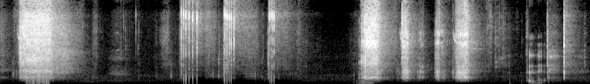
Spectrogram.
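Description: A power drill driver tightens and loosens screws in short, separate whirring bursts, some with clicking ratchet chatter, and quiet pauses between them.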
